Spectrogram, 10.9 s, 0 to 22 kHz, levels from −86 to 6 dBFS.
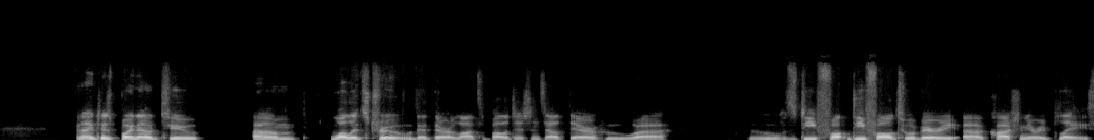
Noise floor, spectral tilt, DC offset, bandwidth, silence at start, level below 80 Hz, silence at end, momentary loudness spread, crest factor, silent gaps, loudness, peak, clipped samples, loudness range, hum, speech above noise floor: -84 dBFS; -6 dB/octave; under 0.1%; 12 kHz; 0.75 s; -66 dBFS; 0.05 s; 12 LU; 18 dB; none; -23 LUFS; -6 dBFS; under 0.1%; 7 LU; none; 62 dB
